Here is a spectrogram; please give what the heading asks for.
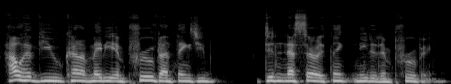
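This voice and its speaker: A man's voice: on the high side, fairly even intonation, fairly quick, a little mellow, no echo, clean studio sound. A man in his forties co-hosting a podcast, chatty and joking. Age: 40s. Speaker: podcast co-host. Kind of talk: casual chat.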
